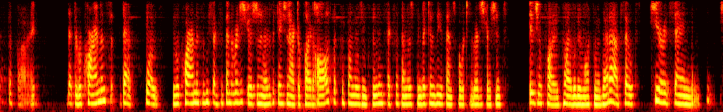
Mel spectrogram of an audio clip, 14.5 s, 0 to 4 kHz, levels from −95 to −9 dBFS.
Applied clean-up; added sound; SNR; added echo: neural mask model DeepFilterNet 3.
